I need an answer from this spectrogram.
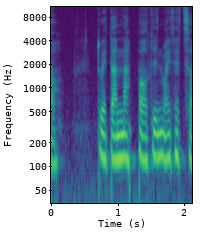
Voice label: "nabod", Welsh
